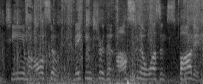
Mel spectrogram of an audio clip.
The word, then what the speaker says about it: Asuna: How do you pronounce Asuna? It's Asuna.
